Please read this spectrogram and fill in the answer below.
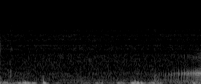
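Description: Faint low rumbles of breath or handling on a desk microphone, with a small click about half a second in. Near the end comes a short pitched hum from the speaker, an 'mm' sound.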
